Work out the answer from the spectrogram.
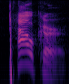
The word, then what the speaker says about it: Pauker: It's Pauker, as in P-O-W.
